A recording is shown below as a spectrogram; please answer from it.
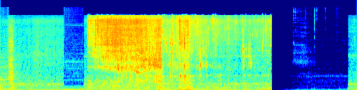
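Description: Cooked shrimp are drained, water pouring in a strong steady rush into a sink, with a short break and a sudden stop near the end leaving near silence.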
